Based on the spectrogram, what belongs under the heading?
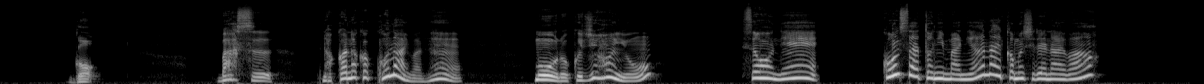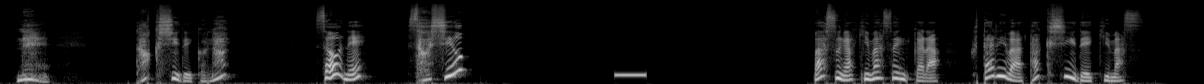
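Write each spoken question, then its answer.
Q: バスが来ませんから、2人はタクシーで行きます。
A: ○(正しい)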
